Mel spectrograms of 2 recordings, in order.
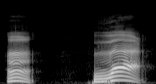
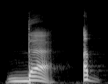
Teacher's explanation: Ujung lidah kita sentuhkan tipis-tipis saja kepada mana? Kepada apa? Kepada ujung gigi sari atas kita. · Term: huruf dzal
